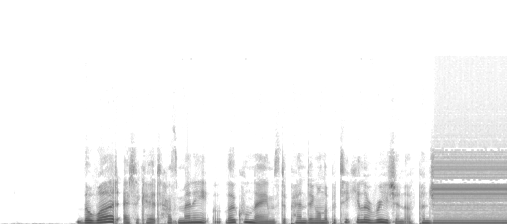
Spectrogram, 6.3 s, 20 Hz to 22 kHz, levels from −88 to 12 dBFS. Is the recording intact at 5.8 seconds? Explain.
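No. At 5.8 seconds the speech is caught in a system hang loop running from 5.42 to 6.34 s. The system froze while the hardware kept replaying one 10 ms slice of its buffer. That repeats at 100 Hz, a steady buzz replacing about a second of speech.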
